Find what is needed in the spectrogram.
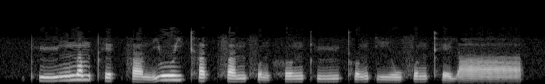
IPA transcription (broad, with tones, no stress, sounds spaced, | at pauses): pʰ yː˨˥ ŋ n̪ ɐ˥ m t̪ʰ ɪ˨˥ k̚ h ɐ˨˩ n j uː˥ j kʰ ɐ˧ t̚ f ɐ˨˧ n f ʊ˨˩ ŋ h ʊ˨˧ ŋ t̪ʰ yː˨˧ kʰ ʊ˨˥ ŋ k iː˨ w f ʊ˧ ŋ kʰ e˨˩ j aː˨˩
